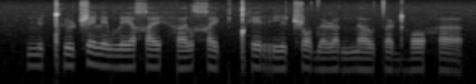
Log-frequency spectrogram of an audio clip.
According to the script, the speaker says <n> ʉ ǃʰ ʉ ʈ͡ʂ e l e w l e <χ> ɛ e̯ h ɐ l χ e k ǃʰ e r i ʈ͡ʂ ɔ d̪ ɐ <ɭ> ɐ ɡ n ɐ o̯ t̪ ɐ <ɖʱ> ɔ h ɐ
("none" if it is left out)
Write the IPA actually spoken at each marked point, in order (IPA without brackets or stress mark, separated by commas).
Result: n, χ, ɭ, ɖʱ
